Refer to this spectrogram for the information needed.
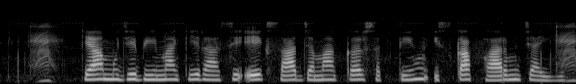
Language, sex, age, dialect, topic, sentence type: Hindi, female, 25-30, Garhwali, banking, question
